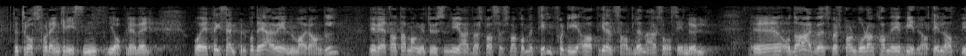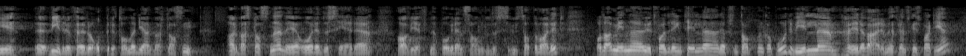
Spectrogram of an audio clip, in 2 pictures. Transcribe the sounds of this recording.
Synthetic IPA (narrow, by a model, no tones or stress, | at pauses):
t̪ʰɪlt̪ʰɾɔsfɔɖɛnkʰɾiːsnʋɪɔpleːʋəɾʔɔɛt̪ɛksɛmpəlpɔd̪ɛæɾjʊɪnːəmʋɑːɾəhɑnd̪ln̩ | ʋɪʋeːt̪ɑt̪̚d̪ɛæɾmɑŋːət̪ʰʉːsənnːyːəɑɾbæɪspʰlɑsːəʂɔmhɑɾkʰɔmːət̪ʰɪlfɔɖiːʔɑt̪ɡɾɛnsəhɑnd̪lənæʂɔsiːnʉlː | ɔd̪ɑːæɖɛjʊɛt̪spœʂmoːlʋʊɖɑnkʰɑnʋɪbiːd̪ɾɑːt̪ʰɪlɑt̪ʋɪʋiːd̪əɾəføːɾəɾɔʔɔpːɾɛt̪hɔlːəɖɪɑɾbæɪspʰlɑs | ɑɾbæɪspʰlɑsənəʋɛɔɾɛd̪ʉseːɾəʔɑːʋjɪ̰ft̪ənəpʰɔɡɾɛnsəhɑnd̪l̩sʉ̰ːt̪sɑt̪ːəʋɑːɾəɾ | ʔɔd̪ɑæɾmɪnʉːt̪fɔɾd̪ɾɪŋt̪ʰɪlɾɛpɾəsnt̪ʰɑnt̪nkɑpʰuːɾʋɪlɦœʏəɾəʋæːɾəmɛfɾɛmskɾɪt̪spɑʈiːə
